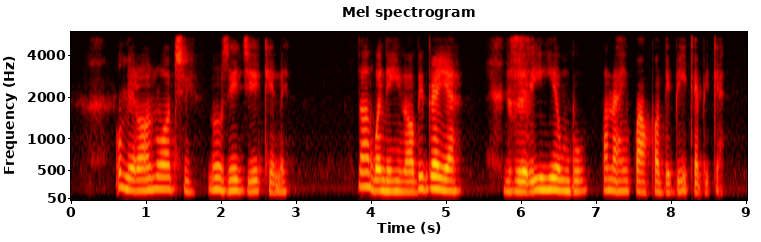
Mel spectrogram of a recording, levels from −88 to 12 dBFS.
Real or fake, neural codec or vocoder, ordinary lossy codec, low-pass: fake; codec, 16 kHz, 1 kbps, FunCodec, trained on Chinese and English, 50 frames a second; none; 5.4 kHz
